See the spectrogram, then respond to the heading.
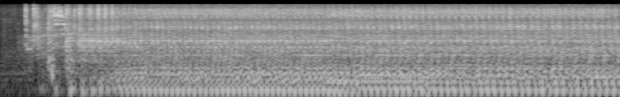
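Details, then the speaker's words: Freshly reassembled air-cooled diesel engine catches after a short crank and settles into a steady, even clatter with no misses or knocks; owner lets it sit and run, looking somewhat happy. Normal running. "oh I'm just going to let her sit there and run for a little bit and uh looks like it's somewhat happy sitting there"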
